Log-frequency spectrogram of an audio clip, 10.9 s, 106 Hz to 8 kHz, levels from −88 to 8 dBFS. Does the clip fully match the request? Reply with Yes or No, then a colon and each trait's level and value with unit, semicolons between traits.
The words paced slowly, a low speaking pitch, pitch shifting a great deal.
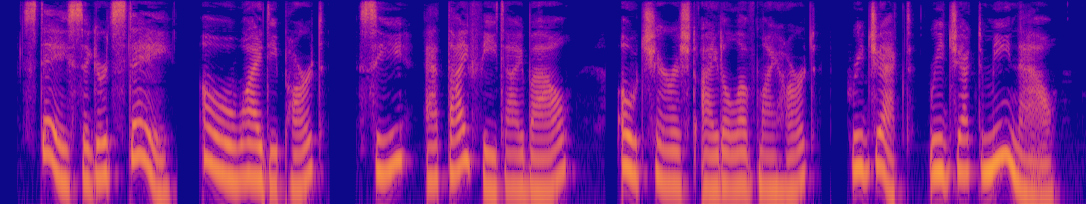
No: slow, 120 wpm; medium, 185 Hz; wide, 5.9 semitones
